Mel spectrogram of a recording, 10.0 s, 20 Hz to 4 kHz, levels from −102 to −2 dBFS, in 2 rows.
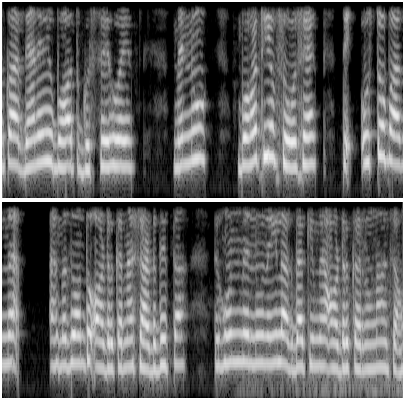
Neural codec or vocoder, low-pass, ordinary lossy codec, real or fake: vocoder, 44.1 kHz, 128 mel bands every 256 samples, BigVGAN v2; 3.6 kHz; none; fake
